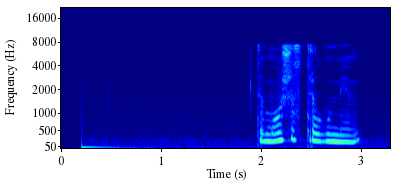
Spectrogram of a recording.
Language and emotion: Russian, neutral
